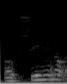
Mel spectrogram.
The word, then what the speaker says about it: oxígeno: lleva del n oxígeno oxígeno es una palabra que lleva tilde en la i porque es esdrújula Entonces nos vamos a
